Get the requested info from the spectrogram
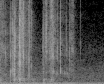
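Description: A few soft clicks and rustles during the first second and a half, then quiet room tone.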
